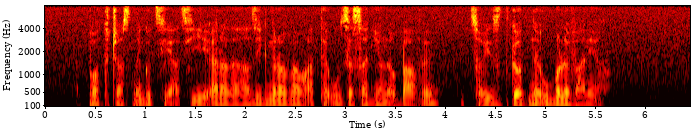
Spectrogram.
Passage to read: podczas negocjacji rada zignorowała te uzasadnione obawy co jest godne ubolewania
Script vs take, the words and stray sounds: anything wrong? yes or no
no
